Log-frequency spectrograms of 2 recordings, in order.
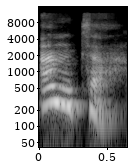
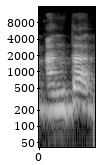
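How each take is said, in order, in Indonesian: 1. Konsonan tengahnya bunyi ch. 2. Konsonan tengahnya bunyi t yang jelas. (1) "Jangan gitu juga" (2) "bukan anta jadi anca"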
